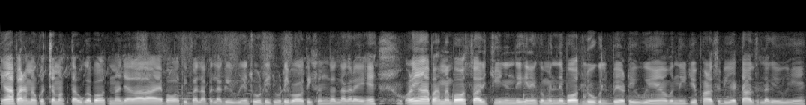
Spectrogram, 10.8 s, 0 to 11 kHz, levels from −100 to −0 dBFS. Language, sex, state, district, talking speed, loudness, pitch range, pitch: Hindi, male, Chhattisgarh, Korba, 265 wpm, -21 LUFS, 120-130 Hz, 125 Hz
